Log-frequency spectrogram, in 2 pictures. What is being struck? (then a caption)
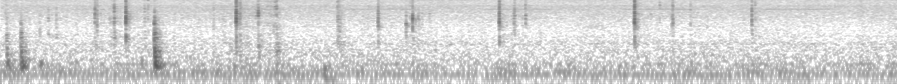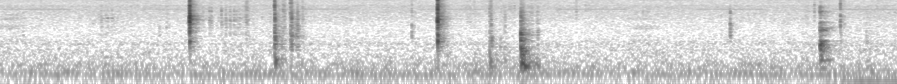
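Bar of soap cut with a blade. A small solid white soap cube is held in the hand and carved with a metal box-cutter blade, curling off soap shavings. Sharp, bright scrapes and clicks come at irregular intervals over a quiet low hum, with a few louder cuts standing out near the end.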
